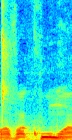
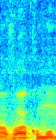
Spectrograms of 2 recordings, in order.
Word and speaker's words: Аввакум: Но вот возвращаясь к метафоре, к уподоблению протопопу Аввакуму, Аввакуму мы тут сейчас как раз разбирались, собственно, два ударения, да, потому что старое библейское – это Аввакум, а раскольники и в то время, и потом раскольники говорят Аввакум.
